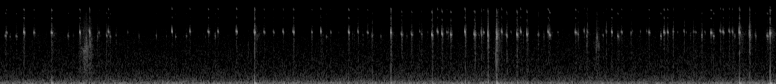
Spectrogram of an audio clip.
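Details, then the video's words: Daubenton's bats feeding on insects from the surface of Miedwie lake, north-west Poland, at night, recorded with a frequency division ultrasound detector. Fast, crackling series of clicks, pulses crowding together in places, over faint low hum. "Daubenton's bats foraging over a lake (night vision scope with ultrasound detector)"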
